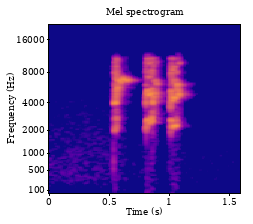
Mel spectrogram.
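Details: Caged rosy-faced lovebirds, three kept together in one cage by a window, where the original white-faced bird dislikes the yellow-faced newcomer: three sharp, shrill chirps in quick succession, the first slightly longer with a whistled tail.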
